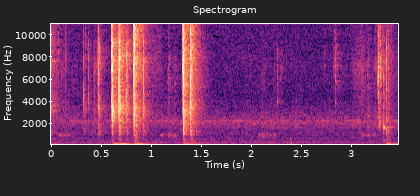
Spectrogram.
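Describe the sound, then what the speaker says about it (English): Typing on a computer keyboard: a few clustered keystroke clicks, then a louder single tap and a brief final keystroke, close and clear with no talking. "So I'm going to type workbench again."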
